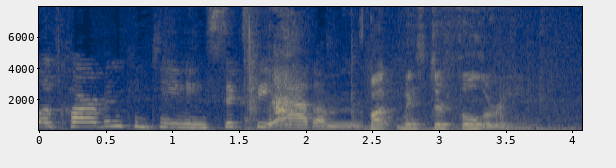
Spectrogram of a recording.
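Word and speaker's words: buckminsterfullerene: The first syllable is buck-min-ster-ful-ler-reen. Oh, Reen? Een, is that last one? Een. So, Buckminster Fullerene.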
